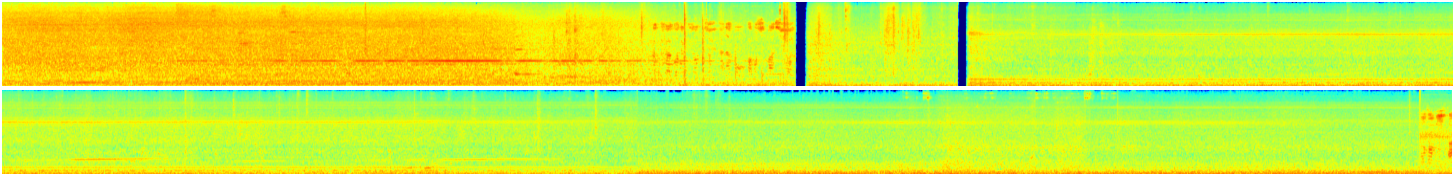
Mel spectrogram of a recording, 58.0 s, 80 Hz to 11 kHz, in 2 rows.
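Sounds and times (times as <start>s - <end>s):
faint rising whine: 0.0s - 15.6s
train cabin rumble: 0.0s - 23.5s, 53.8s - 58.0s.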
